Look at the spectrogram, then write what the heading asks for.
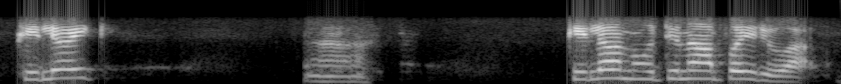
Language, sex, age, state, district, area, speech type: Malayalam, female, 60+, Kerala, Pathanamthitta, rural, conversation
